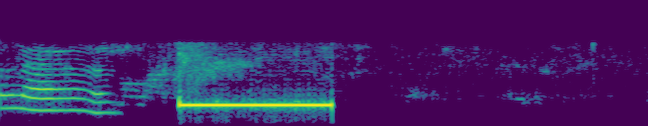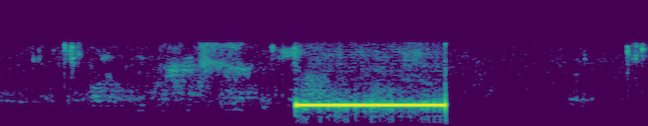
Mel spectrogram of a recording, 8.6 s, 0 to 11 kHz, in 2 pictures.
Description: Ringback tone (Europe, 425 Hz).
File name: out- -2002- - - .10471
